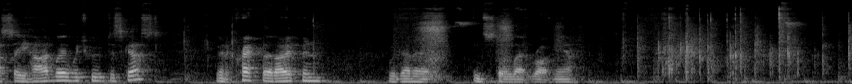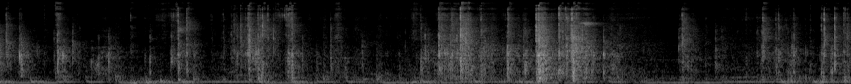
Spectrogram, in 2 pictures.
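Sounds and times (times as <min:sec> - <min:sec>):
packaging clicks and rustles: 0:06.3 - 0:17.0.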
